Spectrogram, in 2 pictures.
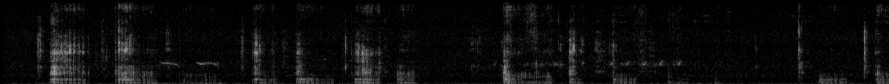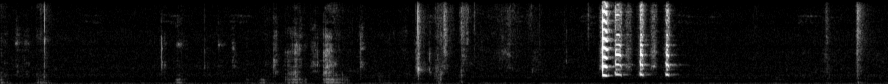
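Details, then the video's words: Knuckles, a Jack Russell terrier, wants to play fetch but refuses to let go of the ball: a series of short, rasping growl bursts repeated through the clip, with a steady low hum and a brief high clatter near the end. "Knuckles the Jack Russell terrier bad dog. Get that ball!!"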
